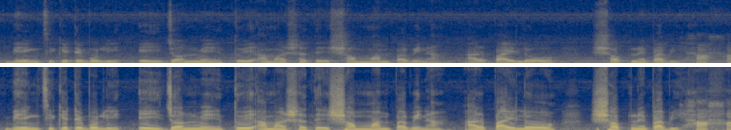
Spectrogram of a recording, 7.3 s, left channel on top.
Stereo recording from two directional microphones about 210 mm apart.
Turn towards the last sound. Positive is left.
turn(degrees=-35)  # may be behind; listen again after turning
